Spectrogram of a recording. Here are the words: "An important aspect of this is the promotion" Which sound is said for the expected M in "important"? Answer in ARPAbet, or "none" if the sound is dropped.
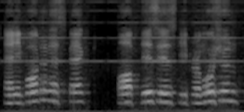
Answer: M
